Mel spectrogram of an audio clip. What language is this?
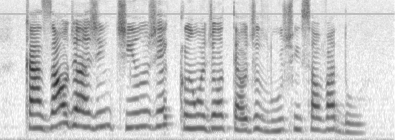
Portuguese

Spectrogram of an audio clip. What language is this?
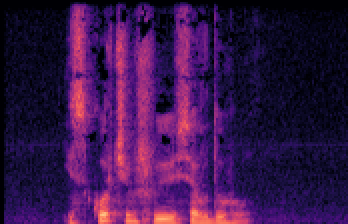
Ukrainian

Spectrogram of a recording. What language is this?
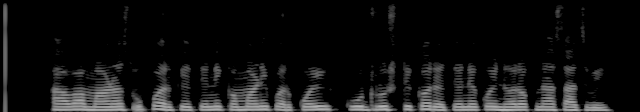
Gujarati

